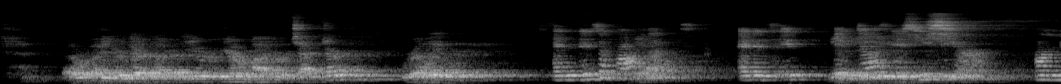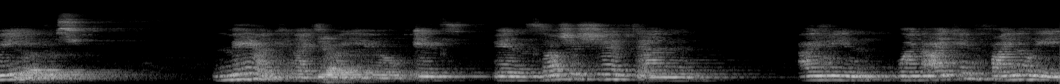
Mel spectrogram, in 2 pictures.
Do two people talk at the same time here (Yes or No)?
Yes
